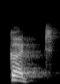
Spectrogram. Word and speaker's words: cut: पूछे होंगे कि अरे PUT पुट कहते हैं और CUT कट के रूप में हम उच्चारित करते हैं. स्पेलिंग सेम है परंतु देखिए एक में उ साउंड आ रहा है और दूसरे में अ साउंड आ रहा है. PUT यू का यहाँ पे उच्चारण उ के बराबर है और कट में यू का साउंड अ है.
